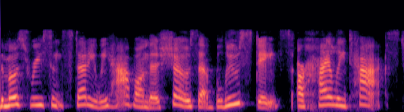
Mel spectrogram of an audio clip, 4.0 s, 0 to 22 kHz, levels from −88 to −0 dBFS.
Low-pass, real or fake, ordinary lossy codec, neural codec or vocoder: 7.2 kHz; fake; MP3, 48 kbps; codec, 16 kHz, 8 kbps, FreqCodec, larger model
